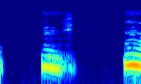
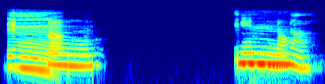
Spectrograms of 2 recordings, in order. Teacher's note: जबान की नोक और ऊपर के सामने वाले दांतों की जड़ से नून अदा होता है। जो मखरज लाम का है वही नून का है।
